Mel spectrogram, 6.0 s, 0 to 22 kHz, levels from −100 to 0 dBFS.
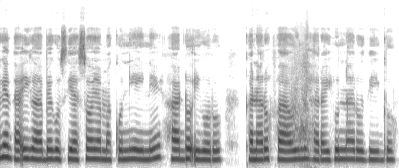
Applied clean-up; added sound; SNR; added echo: neural mask model DeepFilterNet 3.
